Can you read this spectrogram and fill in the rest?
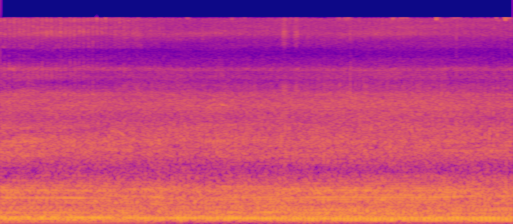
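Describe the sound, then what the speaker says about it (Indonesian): A motorcycle strains up a steep mountain climb at an elite cycling race in Dieng, its engine droning loud and steady at close range with a slight rhythmic pulsing. "Motor sampai gereng-gereng"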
